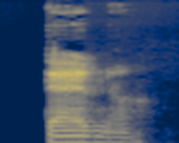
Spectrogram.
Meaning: 1. to swim 2. to float
- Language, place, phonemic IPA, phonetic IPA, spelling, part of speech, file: Hindi, Delhi, /t̪ɛːɾ.nɑː/, [t̪ɛːɾ.näː], तैरना, verb, LL-Q1568 (hin)-तैरना.wav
